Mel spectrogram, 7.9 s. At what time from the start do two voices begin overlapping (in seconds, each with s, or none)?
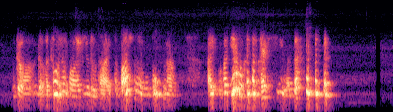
0.8 s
